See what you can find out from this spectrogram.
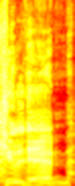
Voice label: "dragon punch", Super Villain; speech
